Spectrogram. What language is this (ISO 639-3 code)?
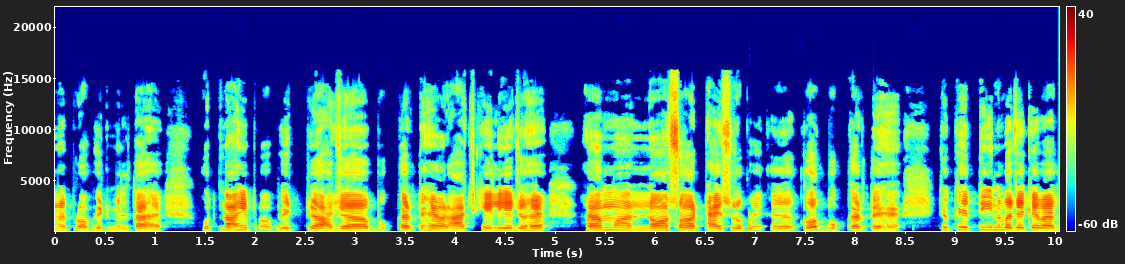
hin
